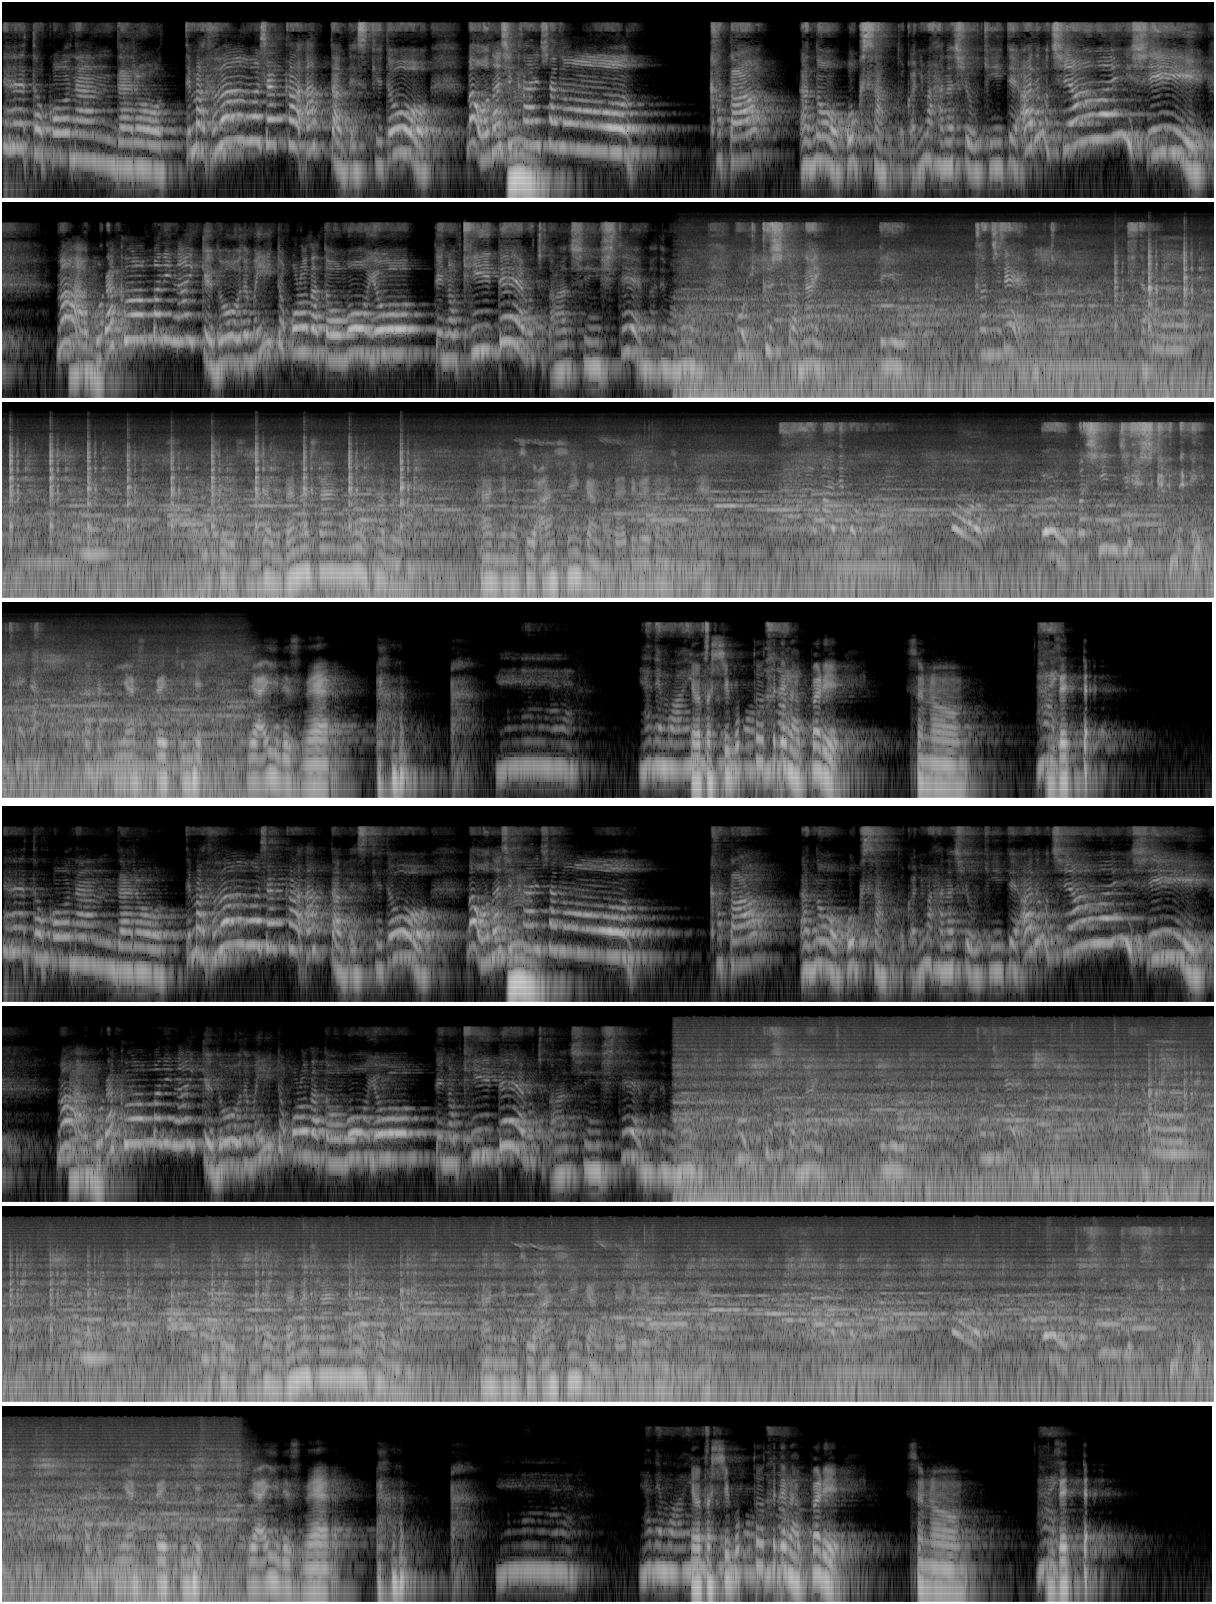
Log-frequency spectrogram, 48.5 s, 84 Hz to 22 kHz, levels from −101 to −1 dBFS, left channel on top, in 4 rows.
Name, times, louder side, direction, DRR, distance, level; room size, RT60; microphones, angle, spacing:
voice 1, 0.0-6.4 7.1-20.4 20.9-21.3 21.8-23.0 23.4-23.7 32.0-33.3 33.7-34.2 34.6-36.8 41.3-42.1 42.7-44.3 46.7-47.0, left 5 dB, 90° left, 1.9 m, -40 dB
voice 2, 12.8-13.1 22.5-23.2 25.3-31.4 37.1-39.7 40.1-40.4 40.8-41.1 43.2-44.7 45.4-46.0 46.8-47.2, equal, 5° left, 0.9 m, -39 dB
sound 1, 18.8-38.8, right 2 dB, 80° right, 6.6 m, -41 dB
sound 2, 23.2-25.2 25.5-26.5 26.8-26.9 27.2-27.4 27.7-28.7, left 6 dB, 65° left, 5.1 m, -37 dB
sound 3, 23.5-24.1 24.9-25.4 26.2-26.7 27.9-28.0, right 3 dB, 35° right, 1.8 m, -42 dB
28.5 x 26.5 x 4.3 m
head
